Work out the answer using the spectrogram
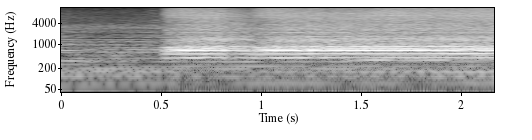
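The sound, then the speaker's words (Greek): Whistle of a big, bright-red steam locomotive painted with a golden tiger: after a low hiss, a loud sustained whistle starts, dips briefly, then holds steady to the end. “Ο Γιόγκ Μπάο είναι μια μεγάλη, θαραλέα, κατακόκκινη ατμομηχανή με έναν πανέμορφο χρυσό τίγρη ζωγραφισμένο. Είναι έξυπνος, ευγενικός και νοιάζεται για όλους και σφυρίζει κάπως έτσι.”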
